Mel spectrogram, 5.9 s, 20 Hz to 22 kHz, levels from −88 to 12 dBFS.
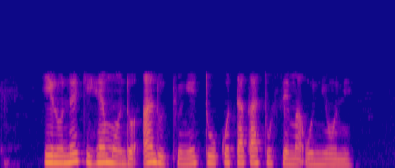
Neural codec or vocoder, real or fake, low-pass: none; real; 3.6 kHz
